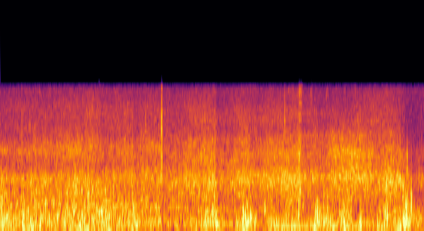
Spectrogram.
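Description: Wind buffeting the microphone: a rough, continuous rushing rumble heaviest in the low end.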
